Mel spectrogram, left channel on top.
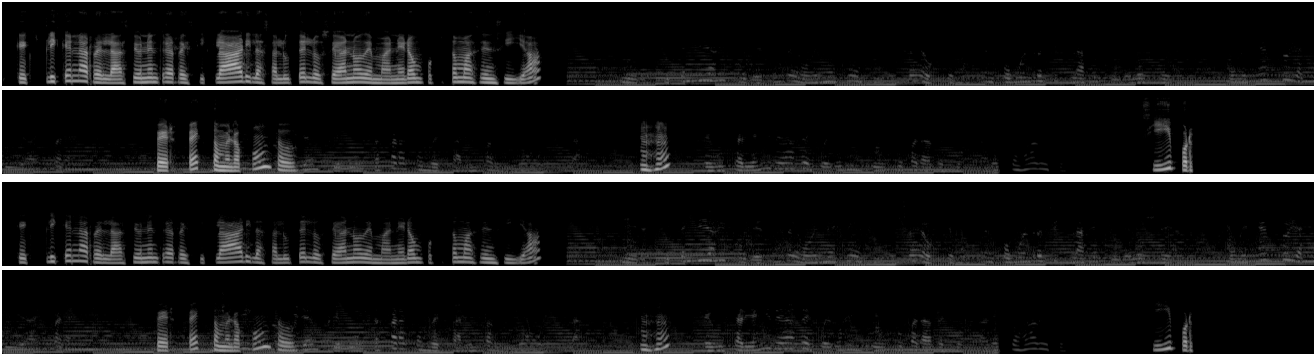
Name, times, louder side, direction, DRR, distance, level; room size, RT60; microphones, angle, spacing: voice 1, 0.2-1.9 2.1-4.2 4.5-5.4 14.7-16.1 19.5-19.8 24.6-25.0, left 6 dB, 70° left, 0.5 m, -31 dB
sound 1, 5.6-23.1, right 2 dB, 25° right, 0.6 m, -51 dB
voice 2, 6.2-11.9 12.3-14.2 15.2-18.9 20.1-23.6, right 2 dB, 60° right, 1.6 m, -53 dB
open air
head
